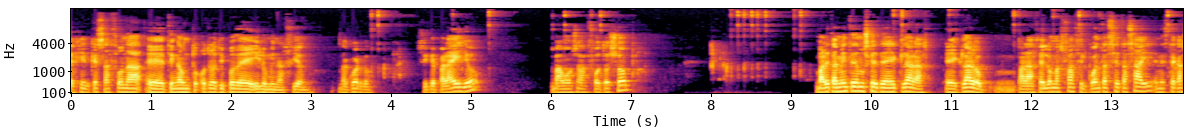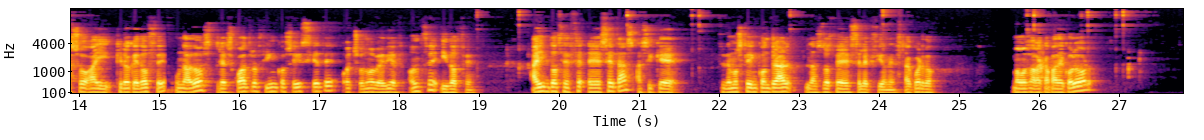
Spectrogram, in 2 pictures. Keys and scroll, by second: 6.5 space, 7.9 z, 21.7 space.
